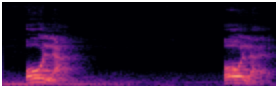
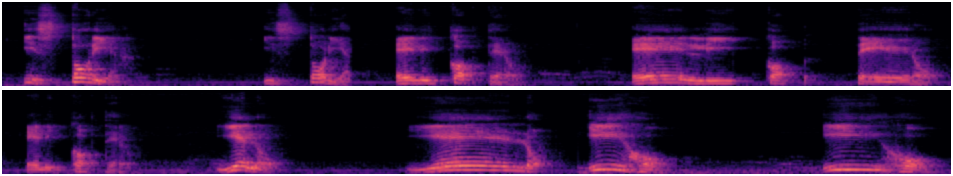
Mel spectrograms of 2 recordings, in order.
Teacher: the letter H in Spanish is voiceless. It's completely voiceless. It never sounds.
